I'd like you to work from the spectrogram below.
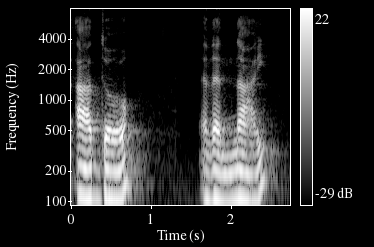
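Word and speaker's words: Ado, and then Nai (אדני): Now he introduces a third name, which is pronounced in Hebrew the same way as Havaya. It's Ado, and then Nai.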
